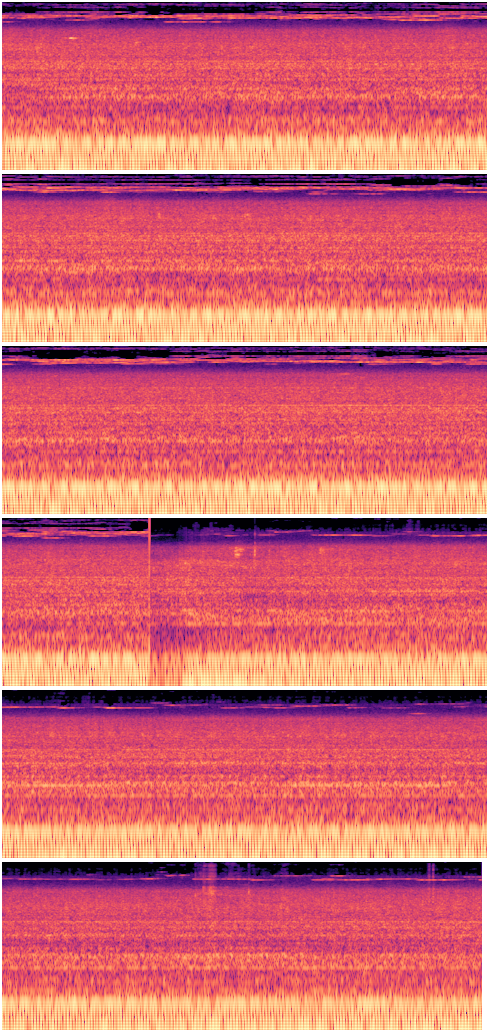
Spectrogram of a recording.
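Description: Dump truck's diesel engine running steadily, heard from inside the cab as a loud, even low rumble, with a brief dip about sixteen seconds in.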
